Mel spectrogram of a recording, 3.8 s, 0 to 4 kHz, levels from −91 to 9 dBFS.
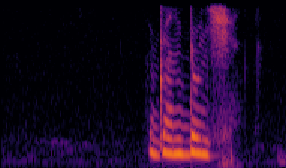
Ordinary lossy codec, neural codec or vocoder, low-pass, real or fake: none; none; 3.6 kHz; real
